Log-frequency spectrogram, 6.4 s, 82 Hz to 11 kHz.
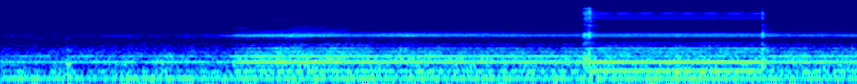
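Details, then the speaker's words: Lexicon MPX 1 multi-effects unit (1996) being probed on the left channel: a steady low hum with a faint higher tone at pin 32 (negative input, left) that swells when touched; the negative input is suspected. "and remember on the left side we heard humming"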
